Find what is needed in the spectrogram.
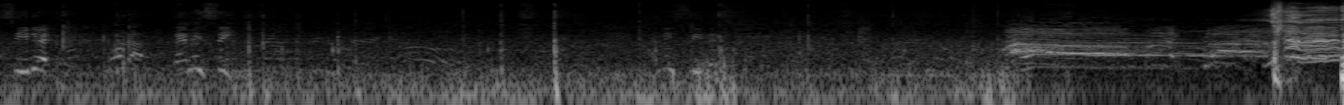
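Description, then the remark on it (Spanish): A basketball thumps repeatedly on street pavement amid street noise and scattered voices as a man challenging people in the street has the ball passed to him and throws it, then a burst of loud excited shouting and cheering erupts near the end. “un señor está retando a gente en la calle y le pide que le pasen un balón de básquet y lo tira desde una”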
